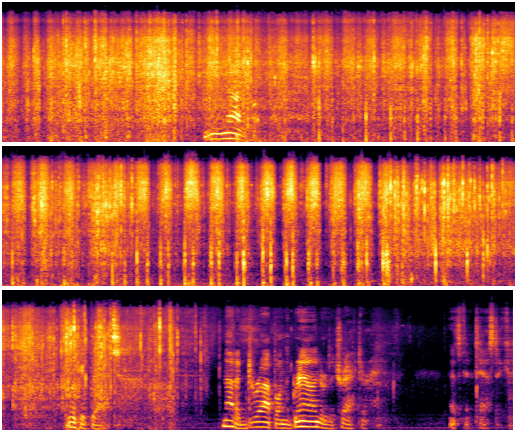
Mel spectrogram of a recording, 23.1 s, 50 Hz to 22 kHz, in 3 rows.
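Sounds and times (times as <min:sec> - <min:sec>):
plastic bag crinkling: 0:00.0 - 0:10.7, 0:12.7 - 0:18.7.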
